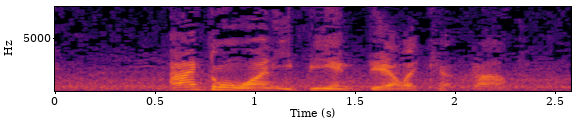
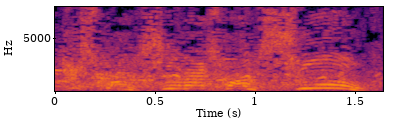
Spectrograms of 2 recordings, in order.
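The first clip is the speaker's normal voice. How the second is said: eager insistence; 7 semitones higher than usual. Acted.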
